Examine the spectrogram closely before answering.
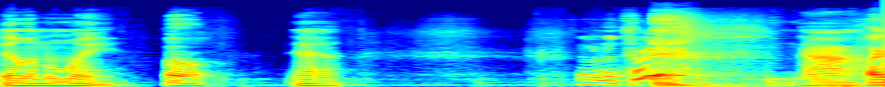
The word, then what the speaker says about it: Illinois: No, it's Illinois. It has Illinois, S, but it's pronounced Illinois.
